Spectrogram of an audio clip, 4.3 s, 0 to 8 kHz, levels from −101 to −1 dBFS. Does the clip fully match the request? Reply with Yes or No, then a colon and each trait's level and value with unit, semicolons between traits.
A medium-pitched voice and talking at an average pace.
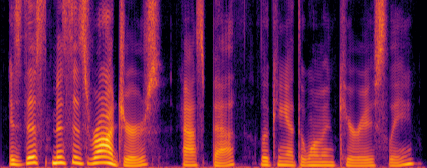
Yes: medium, 180 Hz; average, 155 wpm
